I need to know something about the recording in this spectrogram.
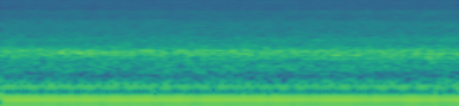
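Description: Steady hiss with a low electrical hum, the even background noise of the room and its microphone system, with no other event.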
